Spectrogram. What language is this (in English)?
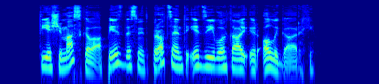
Latvian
